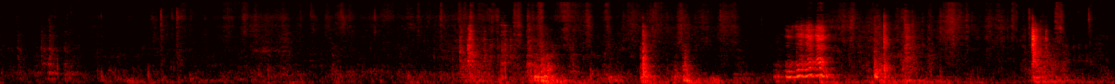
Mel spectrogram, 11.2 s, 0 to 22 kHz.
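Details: Day-old goat kids on a goat farm, recorded 17 April 2024; a few short, nasal bleats rise from a noisy room background in the second half, with rustling and thumps between them.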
